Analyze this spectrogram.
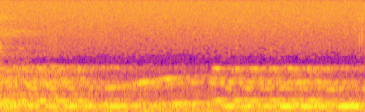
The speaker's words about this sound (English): Um, boy, something's going on out there. I don't know if you can hear the sirens, but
